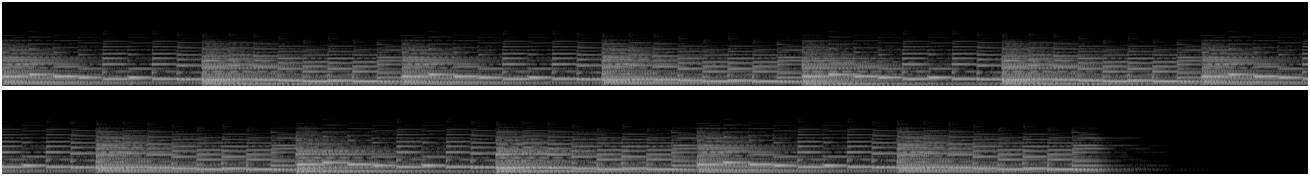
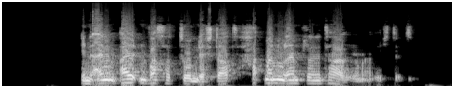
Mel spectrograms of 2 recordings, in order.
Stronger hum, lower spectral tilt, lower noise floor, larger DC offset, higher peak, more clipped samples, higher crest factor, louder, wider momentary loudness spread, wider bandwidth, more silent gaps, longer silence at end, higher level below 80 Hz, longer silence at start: neither; first, -9.5 dB/octave vs -3.5 dB/octave; first, under -90 dBFS vs -71 dBFS; neither; second, -14 dBFS vs 0 dBFS; second, under 0.1% vs 0.8%; about the same, 14 dB vs 10 dB; second, -30 LUFS vs -9 LUFS; second, 4 LU vs 15 LU; second, 5.8 kHz vs 16.5 kHz; neither; first, 1.75 s vs 0.4 s; second, -60 dBFS vs -38 dBFS; second, 0 s vs 0.8 s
